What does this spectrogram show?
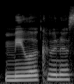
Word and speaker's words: Mila Kunis: comedies and yes it's Mila Kunis that's how you pronounce it she's really problem she's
